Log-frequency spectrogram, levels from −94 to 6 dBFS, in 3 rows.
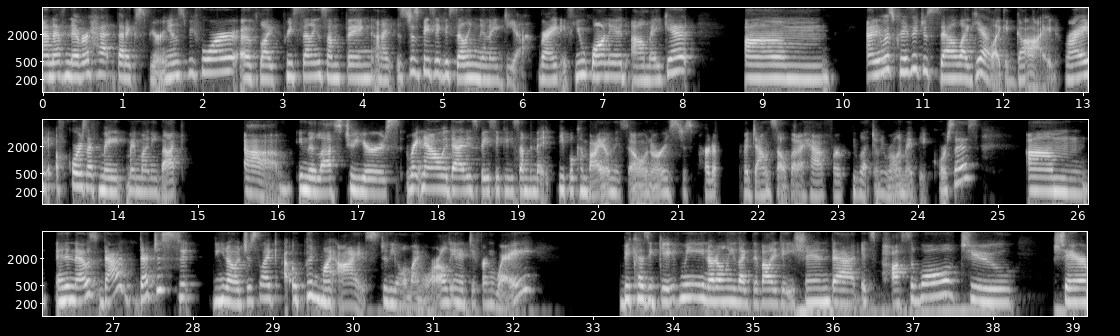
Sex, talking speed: female, 190 wpm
